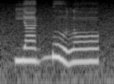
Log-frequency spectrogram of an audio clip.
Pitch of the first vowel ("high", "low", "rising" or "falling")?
high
